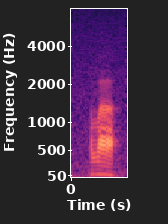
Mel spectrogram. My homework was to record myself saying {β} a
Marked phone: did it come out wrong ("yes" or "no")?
no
